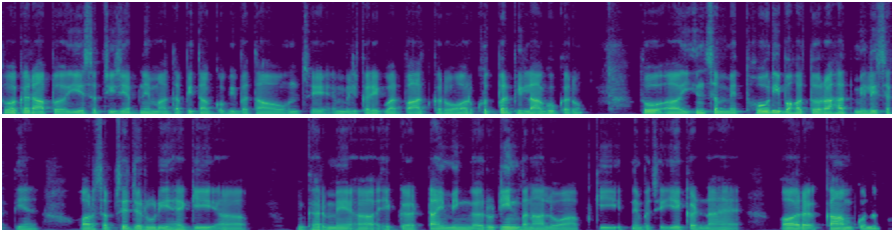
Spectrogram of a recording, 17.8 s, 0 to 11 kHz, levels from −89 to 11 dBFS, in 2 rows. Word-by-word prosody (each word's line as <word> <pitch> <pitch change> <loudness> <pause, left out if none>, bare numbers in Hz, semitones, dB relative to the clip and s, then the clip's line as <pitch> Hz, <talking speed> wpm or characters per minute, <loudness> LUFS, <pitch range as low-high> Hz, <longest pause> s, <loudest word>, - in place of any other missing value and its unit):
तो 155 - +1
अगर 150 0 +3
आप 125 -2 +3
ये 115 +3 +1
सब 130 +2 -4
चीज़े 110 -2 -1
अपने 110 0 -3
माता-पिता 105 0 -2
को 100 -1 -7
भी 110 - -4
बताओ, 100 -1 -2
उनसे 100 0 -5
मिलकर 100 +1 -3
एक 105 0 -2
बार 100 0 -1
बात 100 +1 +3
करो 105 0 -2
और 125 +2 0
ख़ुद - - -2
पर 145 -3 +5
भी - - +2
लागू 100 +4 +3
करो, 100 - -5 0.5
तो 145 -1 +6
अ, 120 -2 +3
इन 120 +3 0
सब 140 +2 +1
में 140 0 -2
थोड़ी 155 +3 +5
बहुत 125 +1 +1
तो 125 - +4
राहत 120 +2 +4
मिल 105 +2 -1
ही 130 - +4
सकती 120 -1 -6
है। 125 +3 -6 0.4
और 125 -1 +4
सबसे 140 +3 +1
ज़रूरी 110 -1 0
है 105 -2 0
कि 105 -1 -1
अ, 95 -2 -5 0.6
घर 100 0 -2
में 100 0 0
अ, 95 0 -1
एक 100 0 -7 0.3
टाइमिंग 100 +1 +1
रूटीन 115 +3 +3
बना 95 -1 0
लो 95 0 -4
आप 95 0 -5
की 100 0 -3
इतने 100 - -7
बजे 95 -2 -8
ये 100 +2 +1
करना 95 -1 -2
है। 95 -3 -5 0.4
और 135 +1 +5 0.2
काम 115 +3 +5
को - - -3
ना 160 +1 0
105 Hz, 205 wpm, -23 LUFS, 100-125 Hz, 0.6 s, तो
